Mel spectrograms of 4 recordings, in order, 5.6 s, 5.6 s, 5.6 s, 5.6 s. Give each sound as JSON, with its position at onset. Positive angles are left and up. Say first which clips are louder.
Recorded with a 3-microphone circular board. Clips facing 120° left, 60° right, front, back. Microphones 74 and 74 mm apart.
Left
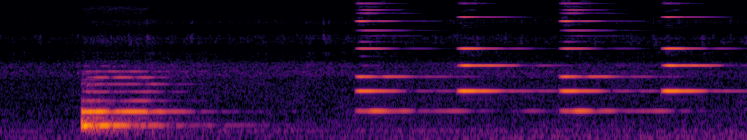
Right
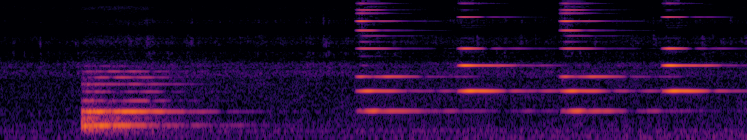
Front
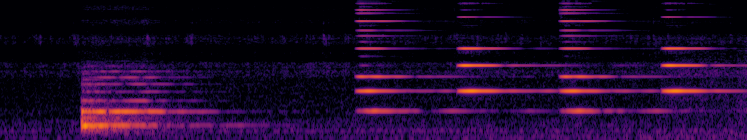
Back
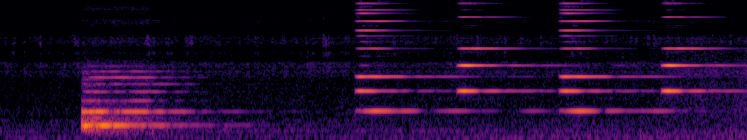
{"t": 0.6, "sound": "a piano", "louder": "left 5 dB, even", "azimuth_deg": 50, "distance_m": 1.7}
{"t": 2.7, "sound": "a ringtone", "louder": "left 3 dB, front 1 dB", "azimuth_deg": 105, "distance_m": 1.0}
